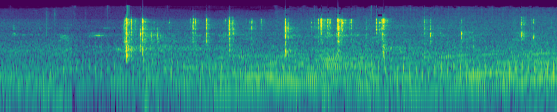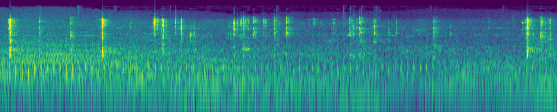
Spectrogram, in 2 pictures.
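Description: A car engine hums and revs up and down while driving.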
